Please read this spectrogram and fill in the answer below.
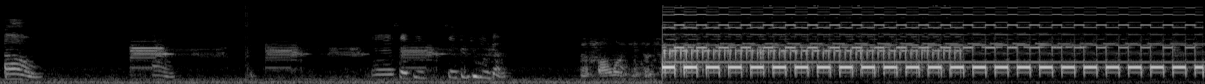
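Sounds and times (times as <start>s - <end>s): radio alert alarm beeping: 6.6s - 12.0s
steady warning alarm tone: 6.6s - 12.0s.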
